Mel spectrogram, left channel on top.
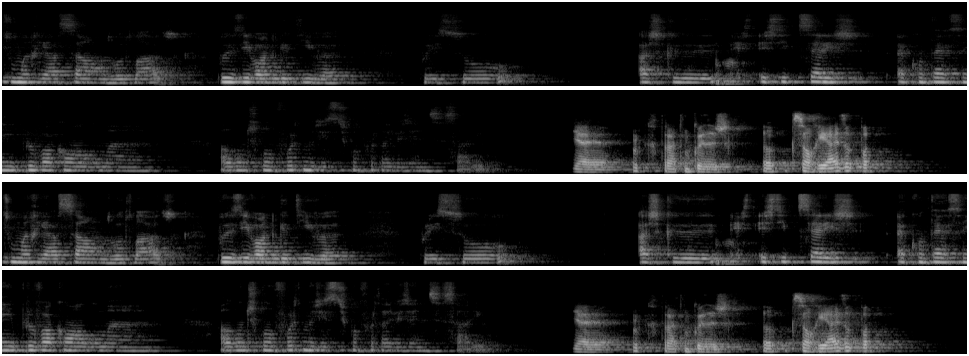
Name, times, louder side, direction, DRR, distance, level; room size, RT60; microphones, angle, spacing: voice 1, 0.0-1.8 2.2-3.4 4.2-5.1 6.4-8.6 8.9-11.2 11.8-14.5, right 1 dB, 55° right, 1.9 m, -33 dB
voice 2, 15.4-17.0 17.3-18.3, left 2 dB, 25° left, 1.3 m, -27 dB
22.5 x 14.0 x 8.2 m
head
